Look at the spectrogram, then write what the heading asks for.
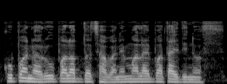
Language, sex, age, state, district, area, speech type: Nepali, male, 30-45, West Bengal, Kalimpong, rural, spontaneous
